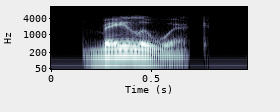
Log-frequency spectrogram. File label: "bailiwick", English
